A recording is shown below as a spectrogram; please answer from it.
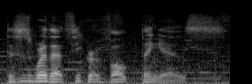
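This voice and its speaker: A man's voice: mid-range voice, moderate pace. A man with a stuffy nose giving casual commentary while playing a video game, thinking aloud about what to do next. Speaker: let's play gamer. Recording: game music playing under voice. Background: game background music.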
